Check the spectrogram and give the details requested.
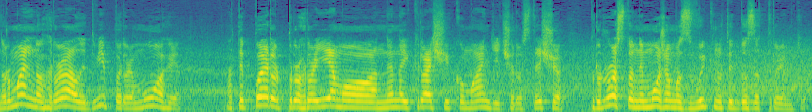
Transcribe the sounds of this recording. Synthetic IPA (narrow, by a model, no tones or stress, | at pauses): nɔrmɑlʲnɔɦɾɑlˠɪd̪ʲʋʲipeɾemɔɦɪ | ɐt̪epɛrpɾɔɦɾɐjɛmɔnɛnɐjkɾɑʃt͡ʃijkɔmɑnʲdʲiit͡ʃɛɾɛst̪ɛʃt͡ʃɔ | pɾɪɾɔst̪ɔnɛmɔʒemɔzʋɪknʊt̪ɪd̪ɔzɐt̪ɾɪmkɪ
